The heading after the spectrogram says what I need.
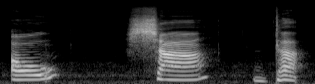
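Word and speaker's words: औषध: அடுத்த வார்த்தை ஔ ஷா த. முதலாவது எழுத்து ஔ, இரண்டாவது ஷா, மூன்றாவது த. த வந்து வியஞ்சன். ஸோ இத். ஔ ஷா த, ஔஷத்.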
